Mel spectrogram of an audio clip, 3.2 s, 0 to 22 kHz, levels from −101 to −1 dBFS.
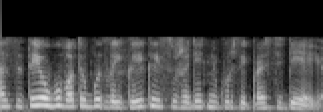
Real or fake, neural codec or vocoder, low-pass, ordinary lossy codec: real; none; 5.4 kHz; MP3, 32 kbps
